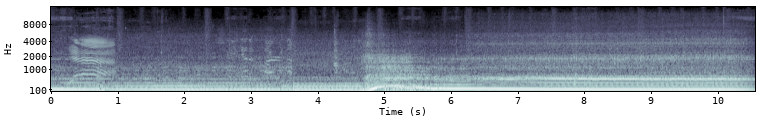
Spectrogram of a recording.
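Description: A sports car engine idles with a deep, steady rumble.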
